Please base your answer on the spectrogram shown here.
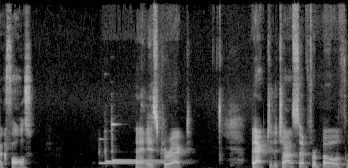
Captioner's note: bell dings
